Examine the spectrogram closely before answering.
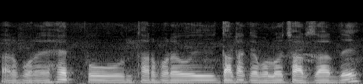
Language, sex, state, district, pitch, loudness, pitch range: Chakma, male, Tripura, Unakoti, 95 Hz, -18 LUFS, 95-100 Hz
